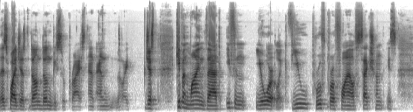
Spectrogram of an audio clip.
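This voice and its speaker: A man with a non-native accent, a fairly slow pace and big swings in loudness, in a very clean recording with a silent background. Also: medium pitch for a man, ordinary pitch variation. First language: not English. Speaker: photo editing tutor, show host. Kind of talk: live stream tutorial. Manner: halting, many repetitions and fillers.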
